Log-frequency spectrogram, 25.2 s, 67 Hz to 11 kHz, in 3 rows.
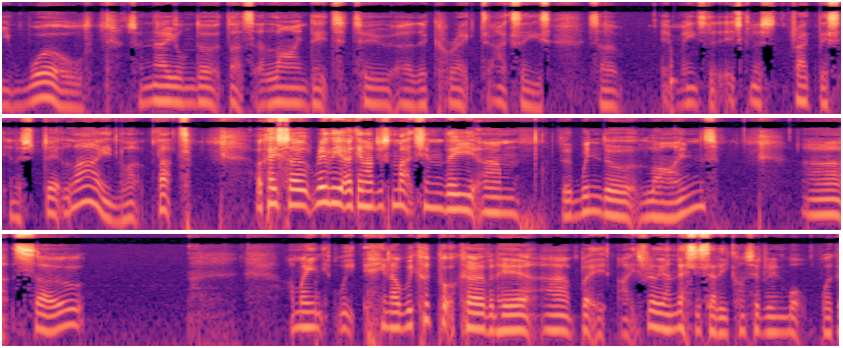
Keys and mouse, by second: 0.1 click, 0.9 alt+click, 3.6 alt+click, 5.5 click, 6.1 alt+click, 8.8 click, 11.5 alt+click, 12.7 click, 14.0 alt+click, 15.5 click, 19.2 alt+click, 20.5 alt+middle click, 23.4 alt+click, 24.6 alt+middle click.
